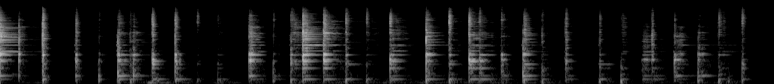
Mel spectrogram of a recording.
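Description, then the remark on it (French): Someone beats a saucepan in a quick, syncopated batucada-style groove, with dozens of sharp metallic clanks ringing briefly. It's fairly loud and no one speaks. “Est-ce que tu es capable euh, de taper sur une casserole en rythme, hein, en tenant un rythme de façon Batucada”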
